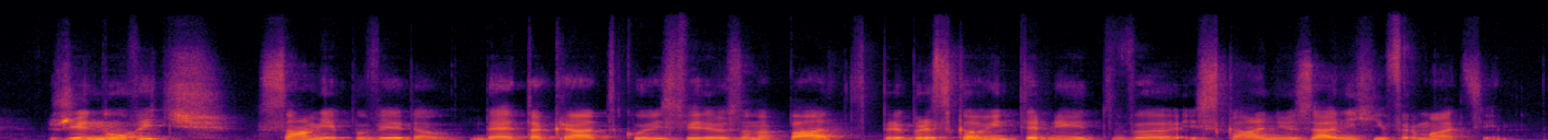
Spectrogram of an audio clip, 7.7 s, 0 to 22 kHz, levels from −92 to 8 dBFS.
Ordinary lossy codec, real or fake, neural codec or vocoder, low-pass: none; fake; codec, 44.1 kHz, 7.8 kbps, DAC; 19.8 kHz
